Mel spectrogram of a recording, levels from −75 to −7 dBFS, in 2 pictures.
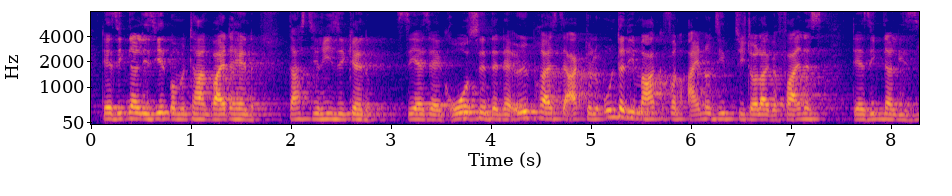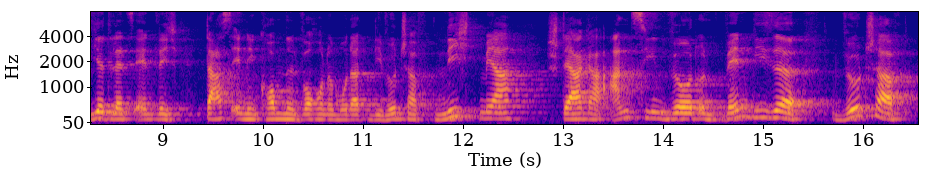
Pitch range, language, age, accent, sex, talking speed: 135-150 Hz, German, 20-39, German, male, 165 wpm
